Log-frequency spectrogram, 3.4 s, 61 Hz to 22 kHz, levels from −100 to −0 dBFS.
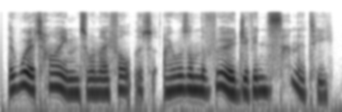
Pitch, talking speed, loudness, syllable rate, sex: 195 Hz, 245 wpm, -19 LUFS, 6.7 syllables/s, female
